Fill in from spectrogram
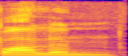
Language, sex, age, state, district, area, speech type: Maithili, male, 18-30, Bihar, Darbhanga, rural, read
